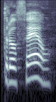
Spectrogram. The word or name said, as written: trofeo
